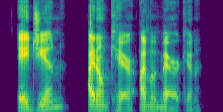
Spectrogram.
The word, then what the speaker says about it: Aegean: again see say again well in English a-e-g-i-a-n would be aegian again again see again Aegean I don't care I'm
